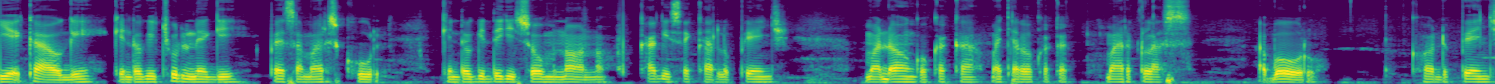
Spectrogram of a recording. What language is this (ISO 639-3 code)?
luo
